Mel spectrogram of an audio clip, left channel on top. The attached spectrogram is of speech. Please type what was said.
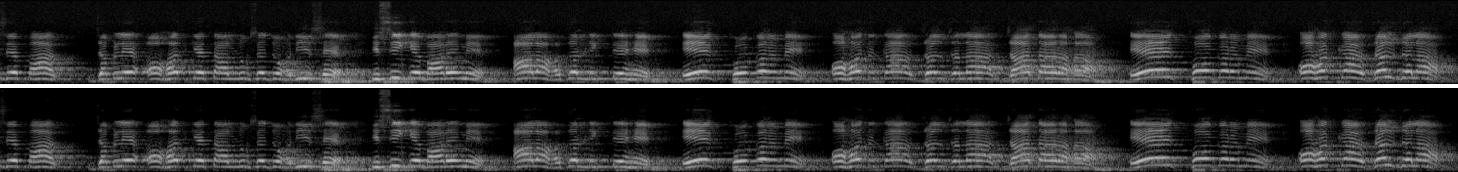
پاک جبل احد کے تعلق سے جو حدیث ہے، اسی کے بارے میں اعلیٰ حضرت لکھتے ہیں، ایک ٹھوکر میں احد کا زلزلہ جاتا رہا، ایک ٹھوکر میں احد کا زلزلہ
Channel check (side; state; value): left; noise; hiss, 23 dB below the sound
